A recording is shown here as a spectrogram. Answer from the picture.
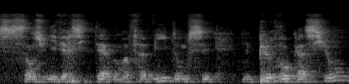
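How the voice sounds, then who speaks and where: Amid noticeable background noise and audible room echo, a man speaks at medium pitch. His intonation is fairly even and his pace moderate. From Algeria. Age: 70s. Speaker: physician and prehistory researcher, lecturer. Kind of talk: public lecture. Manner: halting, with frequent hesitations.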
